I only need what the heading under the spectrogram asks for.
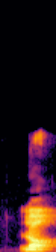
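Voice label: "log", Malay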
